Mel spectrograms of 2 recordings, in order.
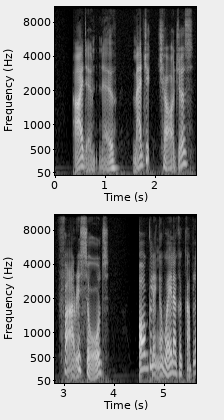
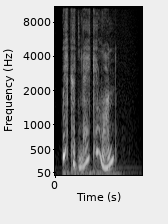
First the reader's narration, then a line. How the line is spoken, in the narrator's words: she added wistfully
